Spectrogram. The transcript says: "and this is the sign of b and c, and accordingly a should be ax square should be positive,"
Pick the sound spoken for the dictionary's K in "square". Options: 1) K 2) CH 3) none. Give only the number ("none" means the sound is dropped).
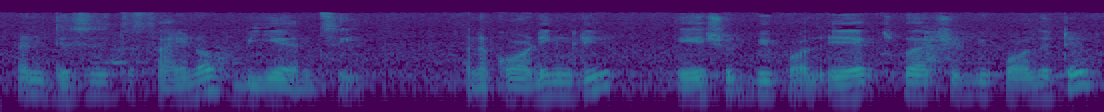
3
